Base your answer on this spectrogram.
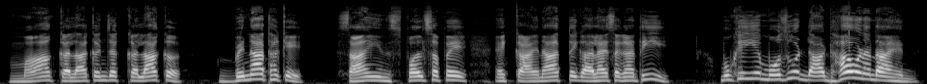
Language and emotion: Sindhi, happy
